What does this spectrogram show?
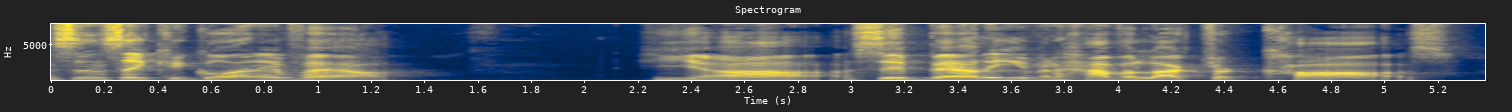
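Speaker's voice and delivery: scornful alien with a hammed-up German accent. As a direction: sneer down at humans in a German accent. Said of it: "aliens have a German accent".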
